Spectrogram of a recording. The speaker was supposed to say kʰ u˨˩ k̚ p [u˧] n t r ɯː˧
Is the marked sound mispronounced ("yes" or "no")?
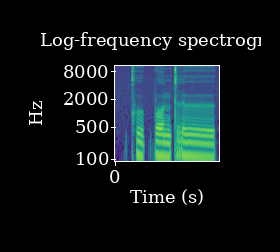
yes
